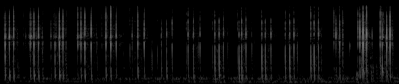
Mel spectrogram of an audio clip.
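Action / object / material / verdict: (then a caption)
tap / small plastic jar with lid / plastic / none. Long black nails rapidly tap and scratch a small white plastic jar of petroleum jelly with a blue label and lid, presumably full. The clip is a fast, continuous run of short, dry clicking and scratching bursts with no low end, energy sitting almost entirely in the bright high range and a faint tonal edge near 2.5 kHz. Each tap dies away almost instantly, leaving a crisp, crinkly texture throughout.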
